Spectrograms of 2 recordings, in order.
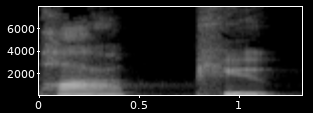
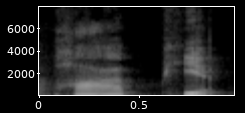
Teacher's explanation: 英式叫做 popu，美式叫 popie，把 u 去掉了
